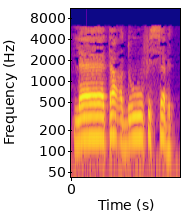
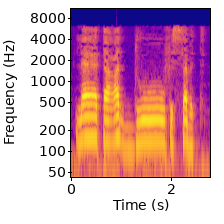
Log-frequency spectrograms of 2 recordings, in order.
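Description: First: Said in the usual way. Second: تعدوا with open ain and doubled dal, ta-'addu; Warsh reading. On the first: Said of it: "قرأ ورش كلمة "لا تعدوا". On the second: Shown as a demonstration. Teacher demonstrates the Warsh reading of تعدوا. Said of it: "بتحريك العين مفتوحة وتشديد الدال".

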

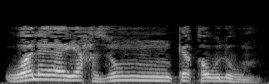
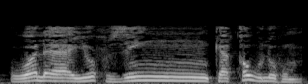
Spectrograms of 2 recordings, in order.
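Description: First: يحزنك as yaħzunka, a then u; reading yaħzunka. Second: يحزنك as yuħzinka, damma on ya, kasra on zay; Warsh reading yuħzinka. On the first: Teacher quoting the usual reading of يحزنك. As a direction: say يحزنك with fatha on ya and damma on zay. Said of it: "قرأ ورش كلمتي ولا يحزنك". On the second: Teacher showing the Warsh reading, يحزنك with u then i. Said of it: "بضم الياء وكسر الزاي". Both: Shown as a demonstration.

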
